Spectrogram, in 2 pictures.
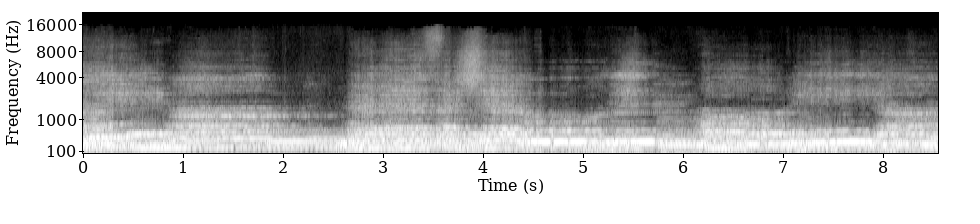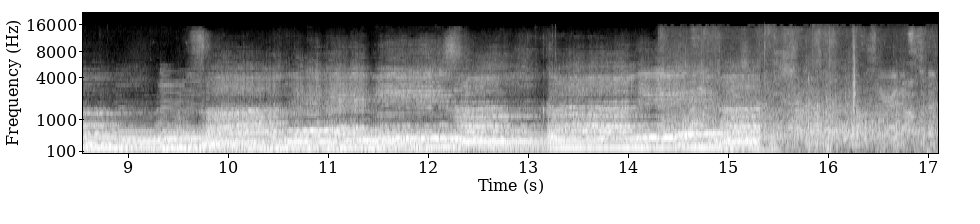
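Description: A choir singing a slow song in long held chords, phrase after phrase. It cuts off suddenly near the end.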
